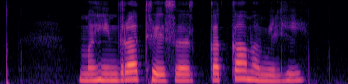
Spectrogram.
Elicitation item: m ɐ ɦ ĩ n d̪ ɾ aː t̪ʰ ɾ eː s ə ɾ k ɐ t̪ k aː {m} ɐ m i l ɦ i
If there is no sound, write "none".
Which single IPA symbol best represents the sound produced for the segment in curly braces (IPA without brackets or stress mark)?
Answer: m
